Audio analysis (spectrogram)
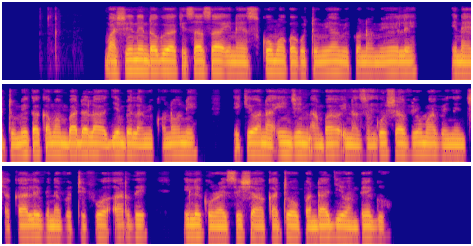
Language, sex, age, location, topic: Swahili, male, 25-35, Dar es Salaam, agriculture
